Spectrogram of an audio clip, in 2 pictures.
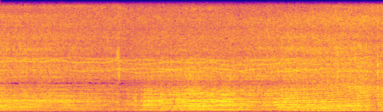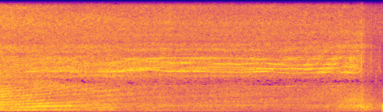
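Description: Quadcopter's electric motors and propellers buzzing steadily as it descends slowly under autopilot to land. The pitch of the hum wavers as the motors adjust their speed.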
